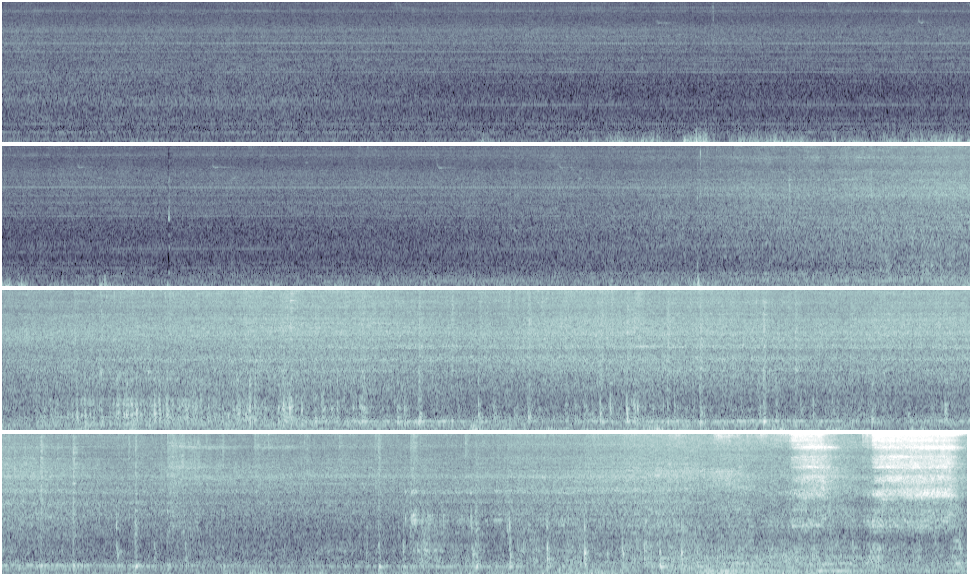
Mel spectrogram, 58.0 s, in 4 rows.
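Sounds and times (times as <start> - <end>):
train rolling along track: 0.0 - 58.0
wheels clacking over rail joints: 29.4 - 58.0.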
